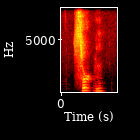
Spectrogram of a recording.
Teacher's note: an American glottal T that was safely tucked up before a syllabic N, certain, finds itself before an inserted or reinserted vowel, certain.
